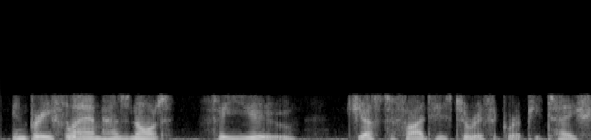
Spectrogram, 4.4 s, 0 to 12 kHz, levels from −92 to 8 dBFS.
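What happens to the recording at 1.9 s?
At 1.9 s the speech carries GSM full-rate codec damage, present across the whole clip rather than starting there. The codec rebuilds the voice from a vocal-tract model driven by sparse regular pulses, and the plainly audible buzzy, gravelly roughness fits a 13 kbps GSM stream. That grit is what separates it from simple band-limiting, which would dull the voice without roughening it.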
